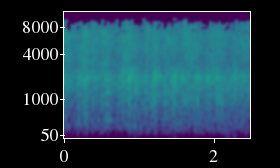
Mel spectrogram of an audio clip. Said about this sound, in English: Come on, give him a good clap off. Isn't that great?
